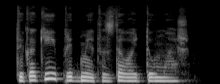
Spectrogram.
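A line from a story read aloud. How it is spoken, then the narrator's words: Businesslike question. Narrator (Russian): спросил меня Марат деловым тоном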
